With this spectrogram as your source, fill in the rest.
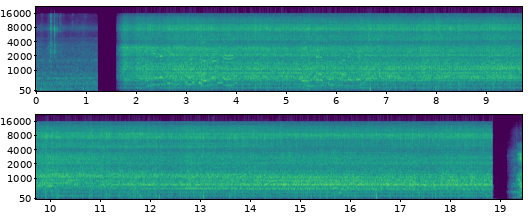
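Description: An electric mixer whirs loudly and continuously as eggs are blended into cake batter, starting after a short gap and running nearly unbroken until it cuts off at the end.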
